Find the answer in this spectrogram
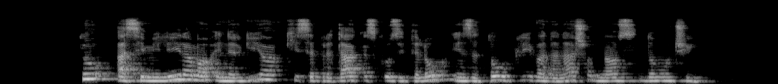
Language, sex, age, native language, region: Slovenian, male, 18-29, Slovenian, Central Slovenia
